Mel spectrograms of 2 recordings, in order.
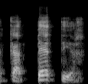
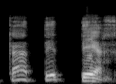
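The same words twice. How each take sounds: First: "catéter" stressed on TÉ; stress on middle syllable. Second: "Cateter" slow, final TER punched; stress on last syllable. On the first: Teacher quoting a common error, "catéter" stressed on TÉ. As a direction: wrongly hit TÉ in "catéter". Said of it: "às vezes fala catéter". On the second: Teacher correcting the common error, "Cateter" as ca-te-TÉR, slow. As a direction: draw out "Cateter" and land on TER. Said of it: "Não, tá errado". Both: Shown as a demonstration.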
